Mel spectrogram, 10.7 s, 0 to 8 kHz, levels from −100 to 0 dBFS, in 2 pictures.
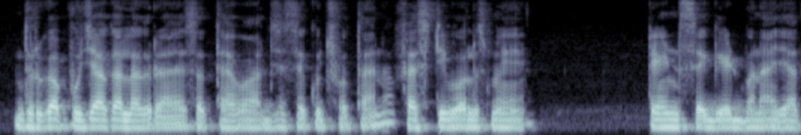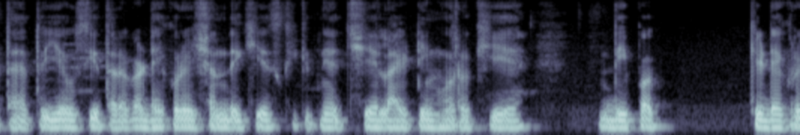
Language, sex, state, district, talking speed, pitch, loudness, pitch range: Bhojpuri, male, Uttar Pradesh, Ghazipur, 220 wpm, 115 Hz, -24 LUFS, 85-125 Hz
